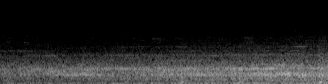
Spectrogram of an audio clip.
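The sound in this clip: A train charging into a tunnel on a journey toward Liverpool gives a dense, steady rumble and rattle that grows a little louder toward the end.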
